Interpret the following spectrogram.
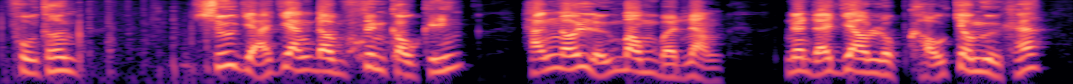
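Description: A man's voice: high-pitched, a little fast, slightly rough. A man playing a dutiful young warrior son in a cartoon dub, respectful and formal. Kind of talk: dubbed animated historical drama.

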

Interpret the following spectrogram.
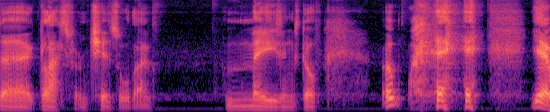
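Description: Man, deep voice, unhurried, bunged up from a cold, rambling game commentary. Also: a little mellow. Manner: rambling, many ums and restarts. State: stuffy nose from a cold. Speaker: gameplay commentator. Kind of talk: casual let's-play commentary.

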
